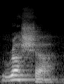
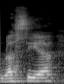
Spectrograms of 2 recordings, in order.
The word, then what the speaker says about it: Russia: Same is true for Russia, Malaysia, or Indonesia. Not Russia, not Indonesia, and not Malaysia.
